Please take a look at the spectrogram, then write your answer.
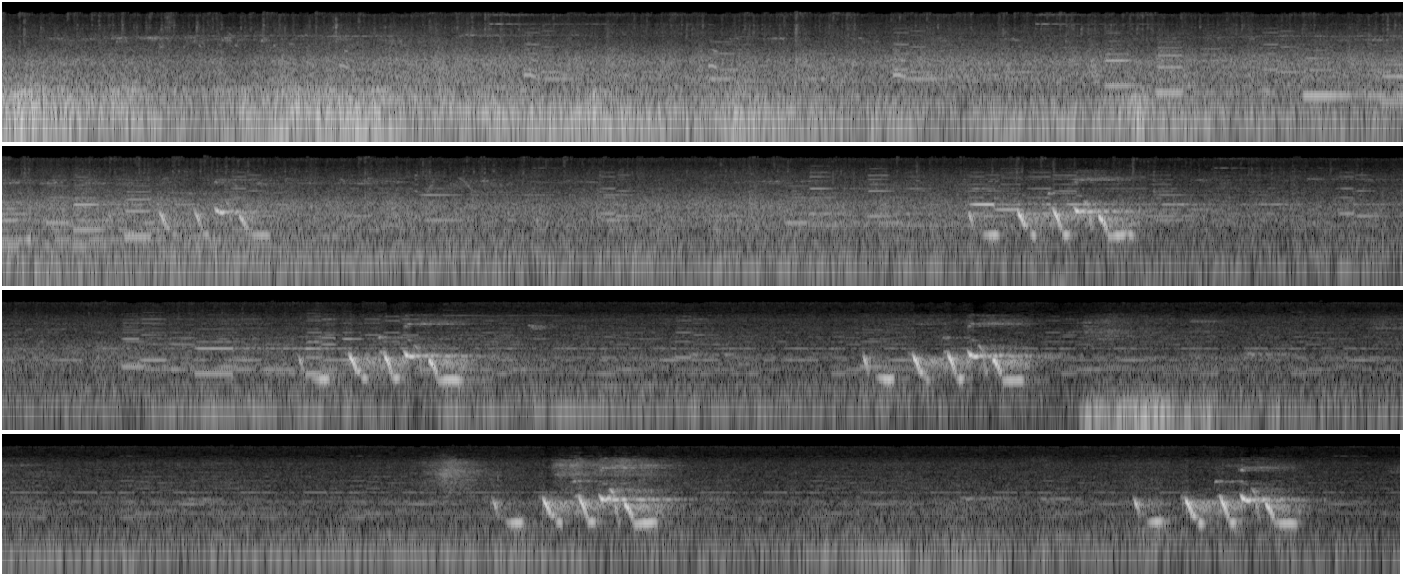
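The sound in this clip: Bird calls from the wet tropics, recorded at Mission Beach: short, sharp bursts repeat every few seconds over a quiet, hushed background.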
